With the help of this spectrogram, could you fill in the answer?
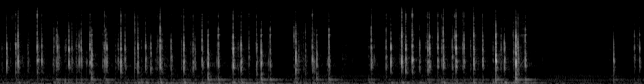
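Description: Fingertips type continuously on a compact white mechanical keyboard with plastic keycaps, producing a rapid stream of sharp, bright clicks and clacks that die away almost instantly. The typing runs steadily for about five seconds, falls quiet briefly, then resumes with a few final keystrokes.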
